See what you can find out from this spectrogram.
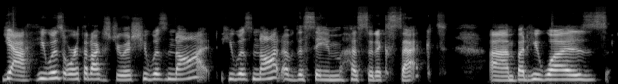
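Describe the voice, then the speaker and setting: A woman's voice: a little high, steady tone, a bit bright, no room sound, clean studio sound. Reflective woman telling her story. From Southern California. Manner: reflective, halting, many fillers. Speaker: guest artist. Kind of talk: casual interview storytelling.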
